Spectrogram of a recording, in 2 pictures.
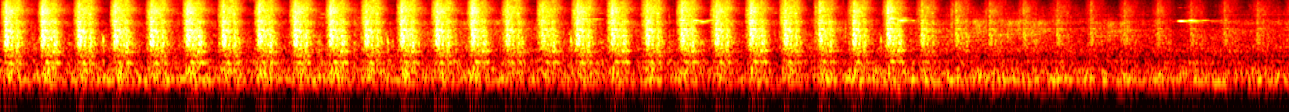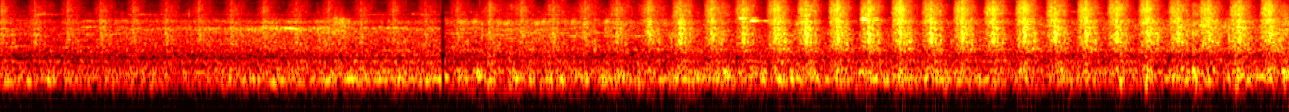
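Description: A freight train rumbles and rattles along the rails.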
